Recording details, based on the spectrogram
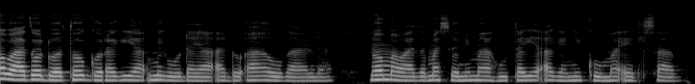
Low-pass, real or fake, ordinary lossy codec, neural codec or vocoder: none; real; none; none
